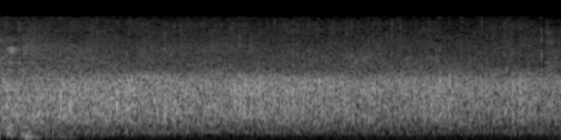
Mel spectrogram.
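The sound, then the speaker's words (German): Steady audience applause for two participants, a dense wash of many hands clapping at an even, sustained level throughout, with no voices rising above it. “Ein Applaus für die beiden hier.”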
